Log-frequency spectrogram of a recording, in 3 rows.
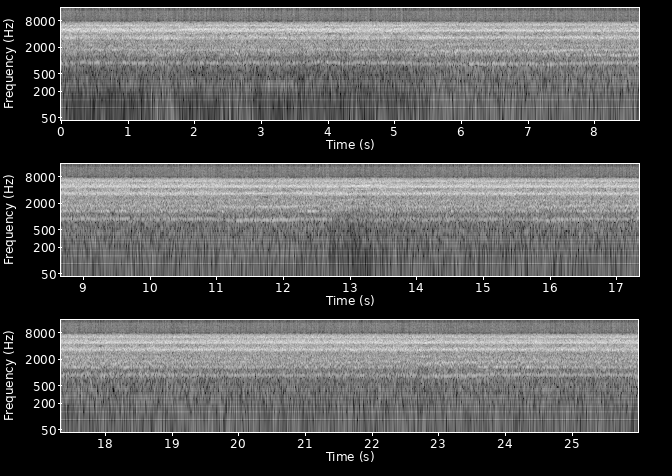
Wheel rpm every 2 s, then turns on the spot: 230, 230, 230, 210, 230, 220, 220, 230, 230, 230, 230, 230, 230.
none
